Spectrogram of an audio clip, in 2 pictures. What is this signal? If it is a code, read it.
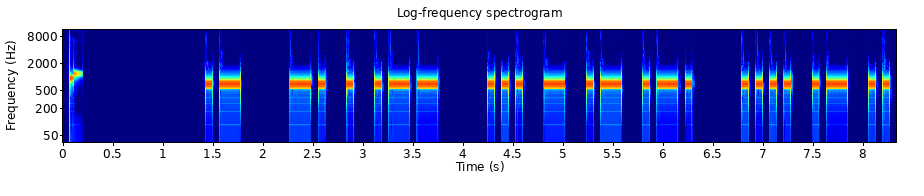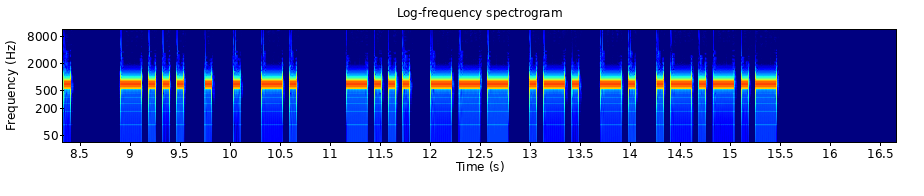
Morse code, heard as a keyed tone, about 17 wpm, 700 Hz. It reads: A NEW STAR HAS BEEN BORN.
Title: Sentences from Top 1000 Words - Review Part 2 - 17wpm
